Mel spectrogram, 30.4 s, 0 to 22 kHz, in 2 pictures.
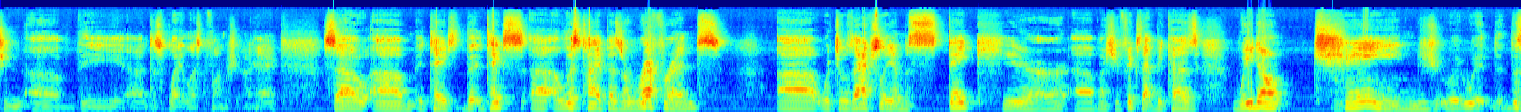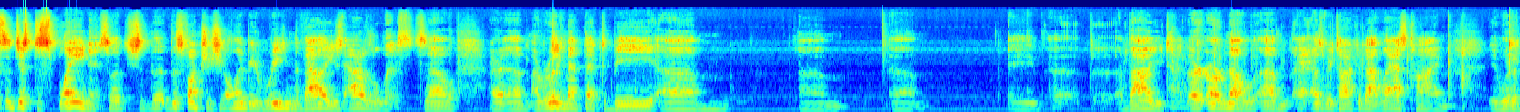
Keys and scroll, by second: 20.9 BackSpace, 27.2 shift+7, 27.7 Left, 27.9 Left, 28.0 Left, 28.2 Left, 28.3 Left, 28.5 Left, 28.6 Left, 28.8 Left, 28.9 Left, 29.2-30.4 typing.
